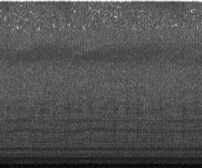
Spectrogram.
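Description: Steady background hiss with a faint electrical hum of a few steady tones: the recording's noise floor between recited lines.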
